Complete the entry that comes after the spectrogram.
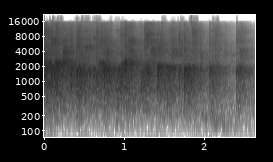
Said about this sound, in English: Please give a applause to them.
